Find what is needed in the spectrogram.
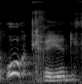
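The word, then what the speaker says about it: Ohrid: Och sen är det ju då Ockrid. Det uttalas Ockrid, fast det stavas med H.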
